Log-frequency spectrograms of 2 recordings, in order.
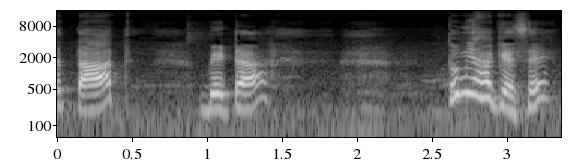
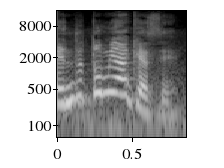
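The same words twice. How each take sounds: First: Motherly questioning. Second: Quick, higher-pitched retold surprise; mildly acted startled question; surprised question. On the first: Retold or imitated. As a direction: imitate a mother questioning her son. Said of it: "Bhagavat बोल रहे". (बेटे से ममता भरा सवाल) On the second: दिति इंद्र को देखकर चौंकी. (हल्की हैरानी से पूछना)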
